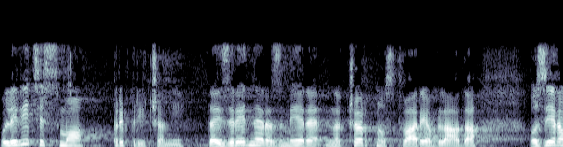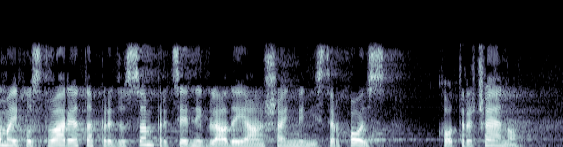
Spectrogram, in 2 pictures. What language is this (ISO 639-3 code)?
slv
